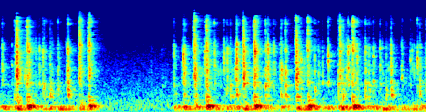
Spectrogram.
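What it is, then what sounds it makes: Plastic computer keyboard being typed on. Fingertips type rapidly on a full-size white and mint plastic computer keyboard with a hollow housing, resting on a wooden desk. Bursts of quick, bright key clicks ride over a low, hollow thump from each keystroke. The typing stops for a brief pause near the middle, then resumes.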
